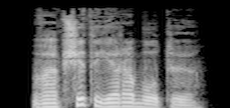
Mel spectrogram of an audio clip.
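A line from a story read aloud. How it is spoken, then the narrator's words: Heavy sigh, forced calm. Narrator (Russian): тяжело вздохнула Фатима, стараясь сохранять спокойствие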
